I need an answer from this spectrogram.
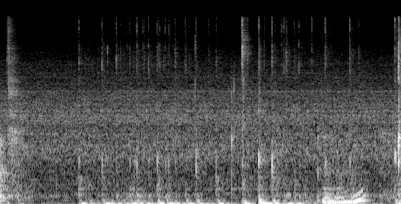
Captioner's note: keyboard clicking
